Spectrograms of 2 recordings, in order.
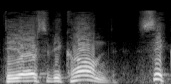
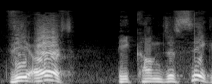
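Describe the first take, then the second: First: Very slow, ending on a rise; wrong word-by-word reading. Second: "The earth" then "becomes sick" falling; two linked chunks; sense-group phrasing. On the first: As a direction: plod like a beginner. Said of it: "그렇게 읽잖아요". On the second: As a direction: pause after "The earth", fall on "sick". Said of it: "이렇게 된단 말이에요". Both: Shown as a demonstration.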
